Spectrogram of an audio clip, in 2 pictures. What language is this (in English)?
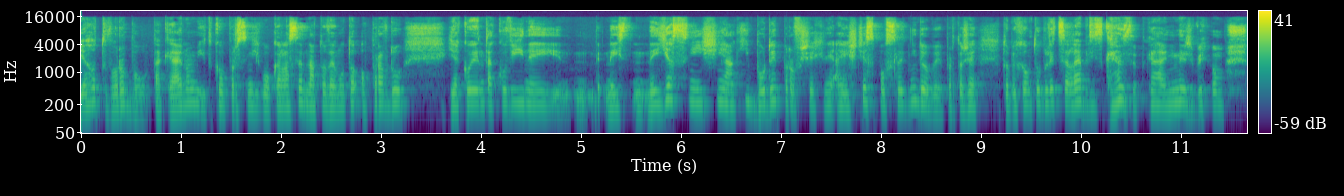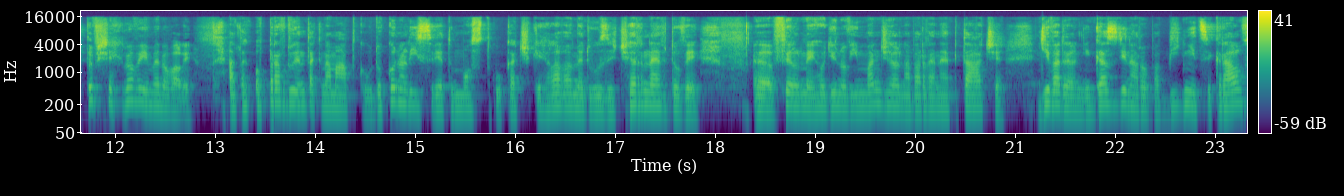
Czech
